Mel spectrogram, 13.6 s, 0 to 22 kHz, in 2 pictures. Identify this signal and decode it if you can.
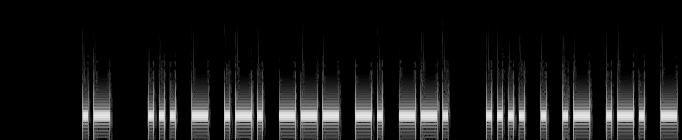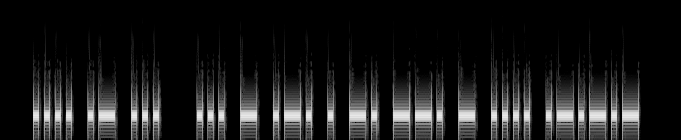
Morse code, heard as a keyed tone, about 22 wpm, 700 Hz. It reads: A STRONG HEART HAS STRENGTH.
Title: Sentences from Top 1300 Words 22wpm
